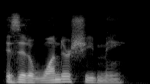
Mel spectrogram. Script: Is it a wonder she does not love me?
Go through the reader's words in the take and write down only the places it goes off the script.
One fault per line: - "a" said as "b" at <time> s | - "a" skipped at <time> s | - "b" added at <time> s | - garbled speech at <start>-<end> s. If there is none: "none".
- "does not love" skipped at 0.9 s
